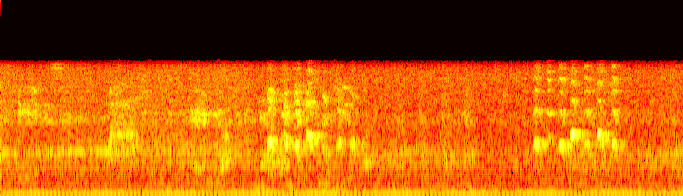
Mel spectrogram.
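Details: Female green-winged macaw kept as a pet, talking up a storm indoors when she thinks no one is in the room: bursts of speech-like chatter with bright tonal syllables near the middle and end, over a steady low hum.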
